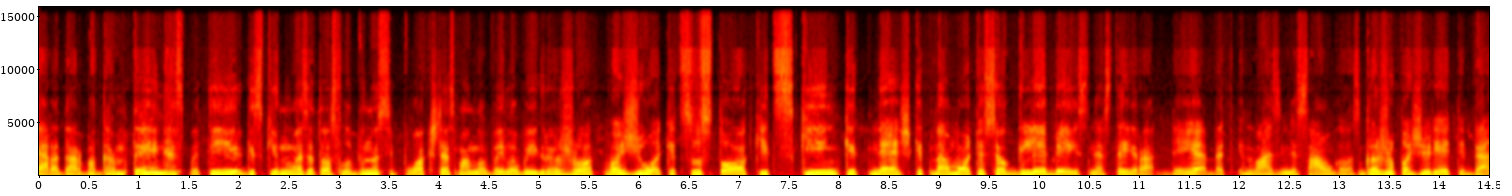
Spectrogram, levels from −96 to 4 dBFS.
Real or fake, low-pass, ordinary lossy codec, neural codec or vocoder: real; 14.4 kHz; Opus, 16 kbps; none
